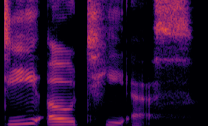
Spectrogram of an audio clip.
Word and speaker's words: DOTS: It is called DOTS, Digital Optical Technology System. Remember, pronounced dots.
